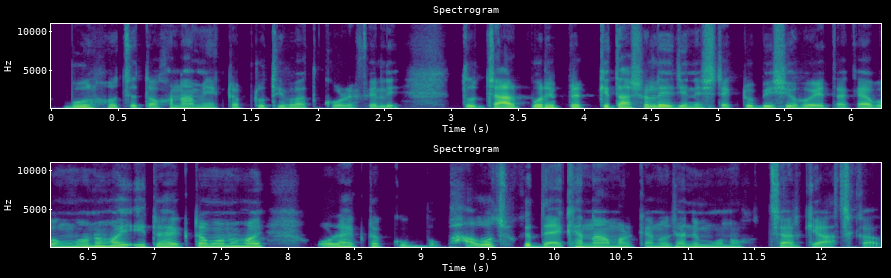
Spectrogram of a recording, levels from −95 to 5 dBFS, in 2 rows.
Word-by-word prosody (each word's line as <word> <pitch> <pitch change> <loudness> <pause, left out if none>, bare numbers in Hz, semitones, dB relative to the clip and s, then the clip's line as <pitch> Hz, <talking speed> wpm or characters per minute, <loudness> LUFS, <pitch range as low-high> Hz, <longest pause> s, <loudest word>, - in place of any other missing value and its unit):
ভুল 165 0 +3
হচ্ছে, 155 -2 -1
তখন 130 +4 -3
আমি 130 -1 -3
একটা 130 - -5
প্রুতিবাদ 130 -5 -2
করে 110 +1 -3
ফেলি। 100 -3 -3 0.5
তো - - -5 0.2
যার 130 - +9
পরিপ্রেক্ষিতে 180 -1 +2
আসলে 155 +1 +2
এই 140 - 0
জিনিসটা 130 -3 -1
একটু 140 - -2
বেশি 130 +2 +1
হয়ে 115 -3 +3
থাকে 115 +1 -5
এবং 135 +3 0 0.2
মনে 180 +4 +3
হয় 220 -2 +5
এটা 170 +4 -1
একটা 195 +3 0
মনে 185 0 +2
হয় 185 -1 +5 0.5
ওরা 170 +1 +3
একটা 175 - -3
খুব 170 -2 -7 0.3
ভালো 210 - +2
চোখে 195 - 0
দেখে 150 - +1
না 130 - +2
আমার 130 +1 -3
কেন 125 +1 -4
জানি 140 0 -1
মনে 120 0 -5
হচ্ছে - - -9
আরকি - - -5
আজকাল। - - -7
140 Hz, 190 wpm, -25 LUFS, 125-175 Hz, 0.5 s, যার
